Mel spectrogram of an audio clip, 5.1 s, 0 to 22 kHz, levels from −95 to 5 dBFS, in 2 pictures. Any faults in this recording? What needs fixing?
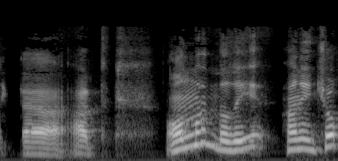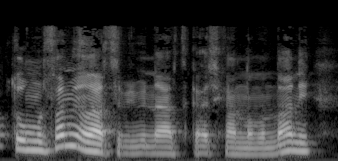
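Nothing stood out on listening to this speech recording, so there is nothing here that needs fixing.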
